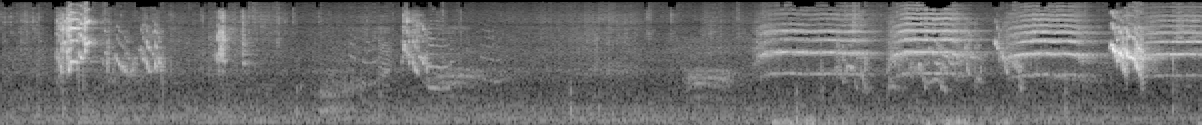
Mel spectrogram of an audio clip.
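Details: Pet budgerigars at home chirping while playing: scattered sharp high chirps early on, then a run of rapid, harmonic, buzzy warbling notes repeated in quick bursts toward the end, with a quiet low background hum.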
